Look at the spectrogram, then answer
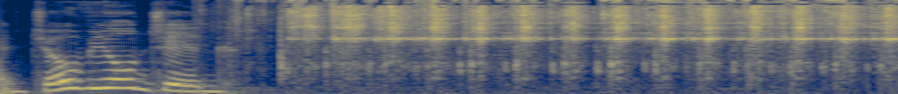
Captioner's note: bells jingle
